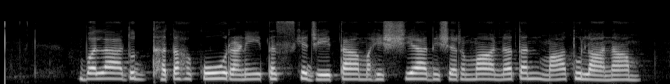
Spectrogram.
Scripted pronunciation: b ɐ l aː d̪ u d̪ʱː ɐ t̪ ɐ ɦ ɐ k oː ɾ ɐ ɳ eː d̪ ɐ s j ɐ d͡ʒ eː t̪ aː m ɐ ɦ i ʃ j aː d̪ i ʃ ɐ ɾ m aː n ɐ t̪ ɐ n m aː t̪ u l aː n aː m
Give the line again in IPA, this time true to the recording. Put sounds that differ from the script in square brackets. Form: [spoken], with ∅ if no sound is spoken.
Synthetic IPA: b ɐ l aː d̪ u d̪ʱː ɐ t̪ ɐ ɦ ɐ k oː ɾ ɐ ɳ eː [t̪] ɐ s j ɐ d͡ʒ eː t̪ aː m ɐ ɦ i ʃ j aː d̪ i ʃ ɐ ɾ m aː n ɐ t̪ ɐ n m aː t̪ u l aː n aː m

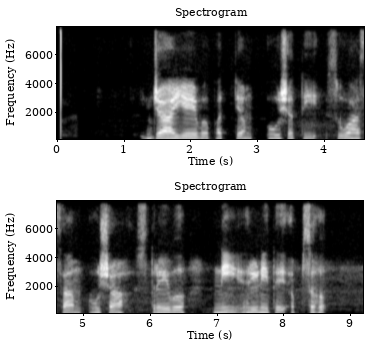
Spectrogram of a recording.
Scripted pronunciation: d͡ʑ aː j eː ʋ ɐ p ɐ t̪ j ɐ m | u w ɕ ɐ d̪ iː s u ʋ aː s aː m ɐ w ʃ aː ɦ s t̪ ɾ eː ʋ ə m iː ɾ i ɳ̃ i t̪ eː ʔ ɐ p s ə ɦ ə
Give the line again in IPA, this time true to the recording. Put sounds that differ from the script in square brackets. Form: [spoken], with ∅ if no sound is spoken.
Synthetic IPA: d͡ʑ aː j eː ʋ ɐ p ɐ t̪ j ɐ m | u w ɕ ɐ [t̪] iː s u ʋ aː s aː m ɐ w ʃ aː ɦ s t̪ ɾ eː ʋ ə [n] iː ɾ i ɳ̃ i t̪ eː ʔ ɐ p s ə ɦ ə

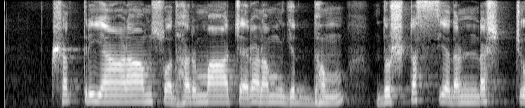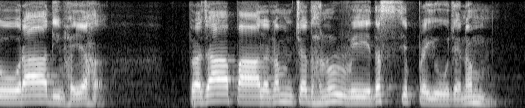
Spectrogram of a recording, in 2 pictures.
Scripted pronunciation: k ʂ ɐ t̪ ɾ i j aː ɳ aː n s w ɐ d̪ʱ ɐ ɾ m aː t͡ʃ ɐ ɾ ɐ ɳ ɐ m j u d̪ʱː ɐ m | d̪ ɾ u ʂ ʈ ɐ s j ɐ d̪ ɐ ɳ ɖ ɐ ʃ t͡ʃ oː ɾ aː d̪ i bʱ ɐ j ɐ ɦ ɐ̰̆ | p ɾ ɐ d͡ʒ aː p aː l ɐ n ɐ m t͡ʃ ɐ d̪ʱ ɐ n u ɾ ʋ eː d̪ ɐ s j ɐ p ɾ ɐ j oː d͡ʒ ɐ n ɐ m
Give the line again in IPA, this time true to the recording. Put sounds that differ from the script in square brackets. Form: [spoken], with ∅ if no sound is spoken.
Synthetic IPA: k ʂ ɐ t̪ ɾ i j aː ɳ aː [m] s w ɐ d̪ʱ ɐ ɾ m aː t͡ʃ ɐ ɾ ɐ ɳ ɐ m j u d̪ʱː ɐ m | d̪ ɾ u ʂ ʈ ɐ s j ɐ d̪ ɐ ɳ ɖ ɐ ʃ t͡ʃ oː ɾ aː d̪ i bʱ ɐ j ɐ ɦ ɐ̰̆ | p ɾ ɐ d͡ʒ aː p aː l ɐ n ɐ m t͡ʃ ɐ d̪ʱ ɐ n u ɾ ʋ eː d̪ ɐ s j ɐ p ɾ ɐ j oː d͡ʒ ɐ n ɐ m

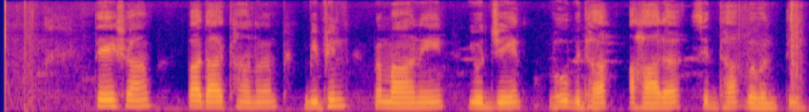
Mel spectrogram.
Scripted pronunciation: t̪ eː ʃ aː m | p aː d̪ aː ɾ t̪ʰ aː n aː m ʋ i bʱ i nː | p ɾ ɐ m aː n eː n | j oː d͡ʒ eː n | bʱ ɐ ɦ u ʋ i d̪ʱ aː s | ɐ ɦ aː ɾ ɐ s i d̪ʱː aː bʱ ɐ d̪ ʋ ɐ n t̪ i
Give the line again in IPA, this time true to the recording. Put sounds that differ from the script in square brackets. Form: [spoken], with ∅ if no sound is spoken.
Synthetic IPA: t̪ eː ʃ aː m | p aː d̪ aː ɾ t̪ʰ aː n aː m ʋ i bʱ i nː | p ɾ ɐ m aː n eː n | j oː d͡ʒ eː n | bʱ ɐ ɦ u ʋ i d̪ʱ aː [∅] | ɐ ɦ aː ɾ ɐ s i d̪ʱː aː bʱ ɐ [∅] ʋ ɐ n t̪ i

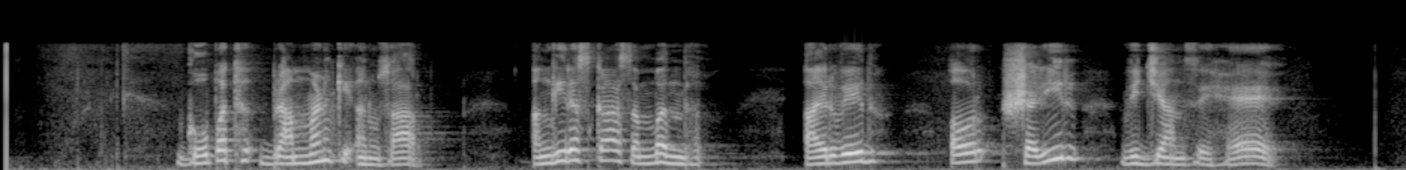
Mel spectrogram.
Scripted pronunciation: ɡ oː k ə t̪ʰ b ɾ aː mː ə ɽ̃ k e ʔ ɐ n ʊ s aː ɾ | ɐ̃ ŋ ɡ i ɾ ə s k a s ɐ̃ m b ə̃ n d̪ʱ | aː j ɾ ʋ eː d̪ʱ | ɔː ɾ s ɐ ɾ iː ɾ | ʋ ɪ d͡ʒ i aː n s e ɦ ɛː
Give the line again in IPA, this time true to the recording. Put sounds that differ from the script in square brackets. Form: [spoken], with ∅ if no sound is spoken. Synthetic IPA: ɡ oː [p] ə t̪ʰ b ɾ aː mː ə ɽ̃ k e ʔ ɐ n ʊ s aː ɾ | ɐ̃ ŋ ɡ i ɾ ə s k a s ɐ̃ m b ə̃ n d̪ʱ | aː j ɾ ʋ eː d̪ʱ | ɔː ɾ [ʃ] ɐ ɾ iː ɾ | ʋ ɪ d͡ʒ [j] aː n s e ɦ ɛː

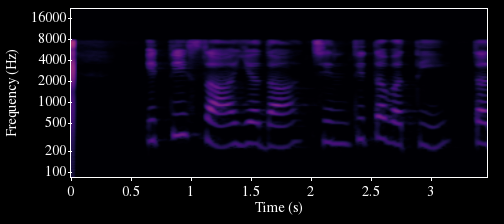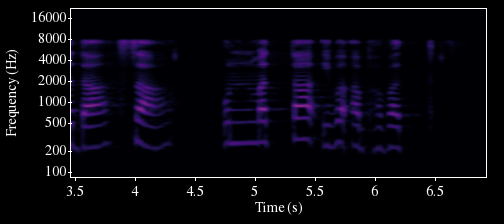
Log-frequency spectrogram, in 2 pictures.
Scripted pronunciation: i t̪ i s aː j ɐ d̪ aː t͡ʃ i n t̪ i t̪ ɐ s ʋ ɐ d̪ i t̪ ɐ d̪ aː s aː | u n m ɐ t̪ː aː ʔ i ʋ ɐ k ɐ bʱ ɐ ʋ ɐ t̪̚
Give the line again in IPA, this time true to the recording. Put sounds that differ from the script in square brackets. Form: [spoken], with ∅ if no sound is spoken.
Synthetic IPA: i t̪ i s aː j ɐ d̪ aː t͡ʃ i n t̪ i t̪ ɐ [∅] ʋ ɐ [t̪] i t̪ ɐ d̪ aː s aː | u n m ɐ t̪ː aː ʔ i ʋ ɐ [ʔ] ɐ bʱ ɐ ʋ ɐ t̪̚

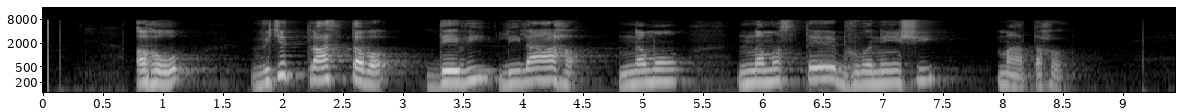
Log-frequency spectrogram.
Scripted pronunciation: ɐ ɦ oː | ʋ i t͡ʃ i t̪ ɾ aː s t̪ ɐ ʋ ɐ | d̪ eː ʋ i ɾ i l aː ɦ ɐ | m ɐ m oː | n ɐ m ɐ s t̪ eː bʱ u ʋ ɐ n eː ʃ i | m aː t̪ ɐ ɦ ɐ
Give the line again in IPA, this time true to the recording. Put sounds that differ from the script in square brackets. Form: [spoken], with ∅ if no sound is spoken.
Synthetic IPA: ɐ ɦ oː | ʋ i t͡ʃ i t̪ ɾ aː s t̪ ɐ ʋ ɐ | d̪ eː ʋ i [l] i l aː ɦ ɐ | [n] ɐ m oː | n ɐ m ɐ s t̪ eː bʱ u ʋ ɐ n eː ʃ i | m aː t̪ ɐ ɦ ɐ

